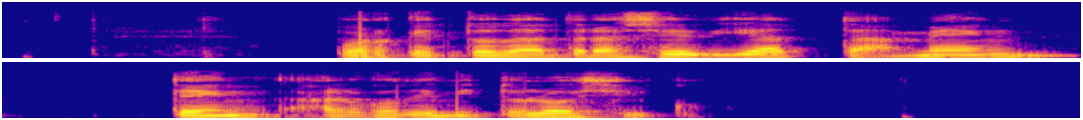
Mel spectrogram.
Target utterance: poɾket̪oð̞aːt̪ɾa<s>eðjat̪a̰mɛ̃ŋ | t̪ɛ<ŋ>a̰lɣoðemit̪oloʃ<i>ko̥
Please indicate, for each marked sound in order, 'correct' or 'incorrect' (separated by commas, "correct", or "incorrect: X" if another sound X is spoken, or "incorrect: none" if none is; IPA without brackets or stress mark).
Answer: incorrect: ʃ, correct, correct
